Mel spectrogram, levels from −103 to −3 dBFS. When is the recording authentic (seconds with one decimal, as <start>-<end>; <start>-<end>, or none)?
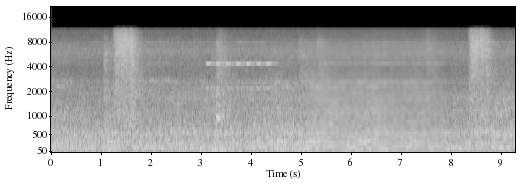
0.0-5.1; 7.9-9.3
